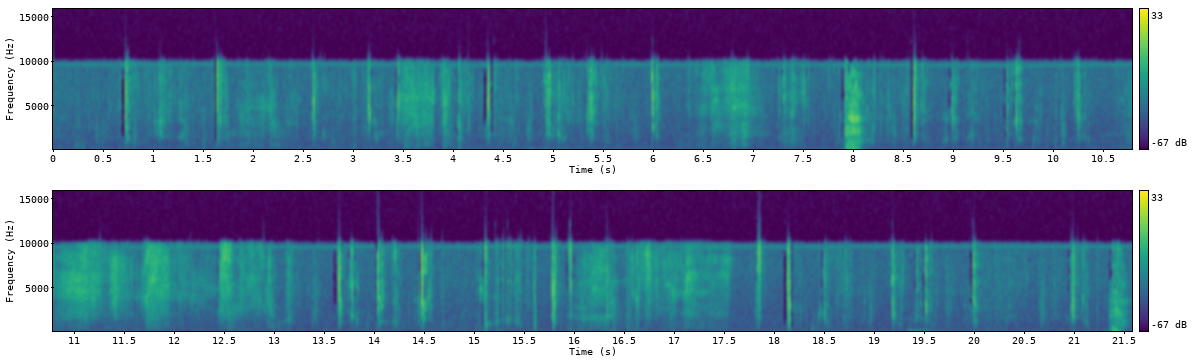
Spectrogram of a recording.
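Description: Close-miked biting and chewing of crispy fried chicken wings: irregular crisp crunches, with one louder crunch about eight seconds in.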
